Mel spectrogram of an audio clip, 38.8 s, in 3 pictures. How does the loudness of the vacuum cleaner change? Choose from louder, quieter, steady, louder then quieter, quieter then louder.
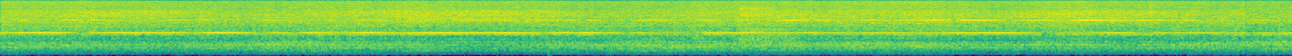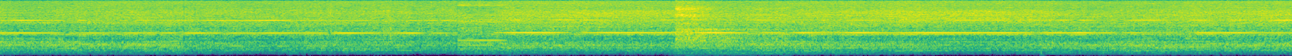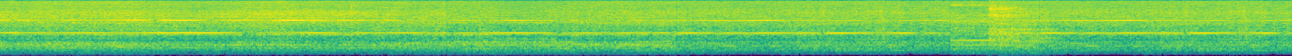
steady.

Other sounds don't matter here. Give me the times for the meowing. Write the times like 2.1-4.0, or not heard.
7.3-8.1, 19.6-20.8, 35.7-36.4.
